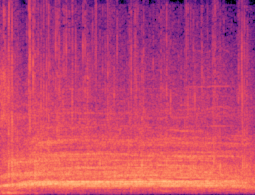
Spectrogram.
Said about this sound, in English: let me hear your thunderous round of applause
